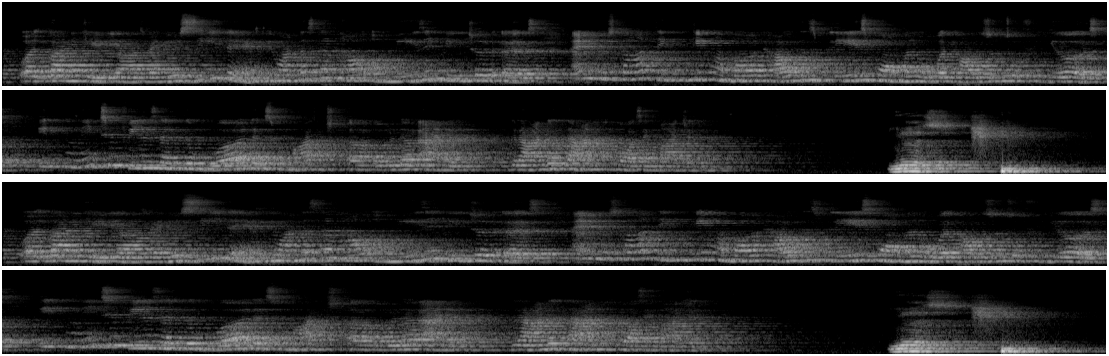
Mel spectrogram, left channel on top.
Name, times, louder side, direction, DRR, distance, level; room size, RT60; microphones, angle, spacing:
voice 1, 0.2-15.7 16.1-18.1, equal, 65° left, -5 dB, 1.3 m, -31 dB
voice 2, 19.9-21.1, left 1 dB, 30° left, 0 dB, 0.6 m, -22 dB
8.2 x 4.6 x 2.7 m, 2.4 s
head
